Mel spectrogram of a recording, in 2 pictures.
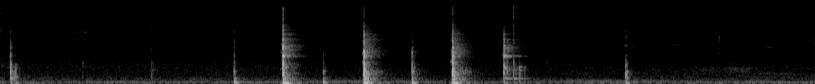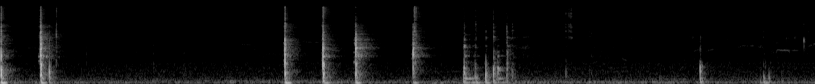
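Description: A Tracker knife chopping into a small split log section standing on a wooden stump: sharp wooden knocks, mostly in quick runs of two to four, about fifteen strokes in all.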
